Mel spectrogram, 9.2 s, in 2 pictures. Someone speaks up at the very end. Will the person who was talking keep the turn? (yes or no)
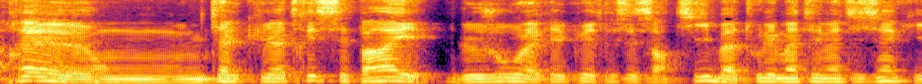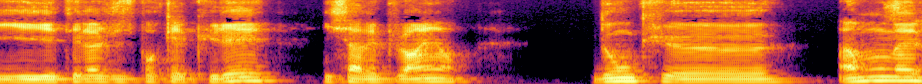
yes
